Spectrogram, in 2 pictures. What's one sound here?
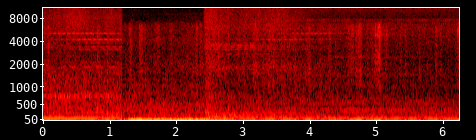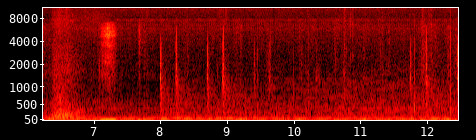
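Soft footsteps tap on a hard floor.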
